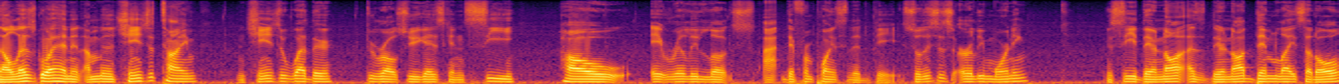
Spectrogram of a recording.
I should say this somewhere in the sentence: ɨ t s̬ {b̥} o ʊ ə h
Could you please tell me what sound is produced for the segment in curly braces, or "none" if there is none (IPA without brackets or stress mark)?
ɡ̥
